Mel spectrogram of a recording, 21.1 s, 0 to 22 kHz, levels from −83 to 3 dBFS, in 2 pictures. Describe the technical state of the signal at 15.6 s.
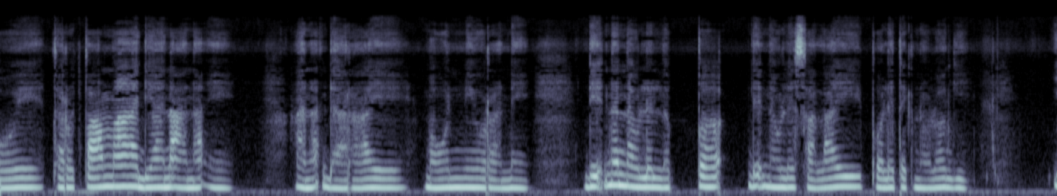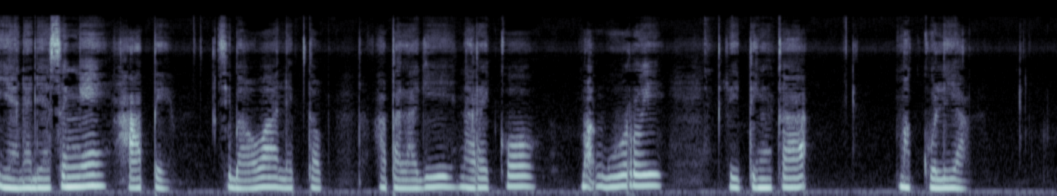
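HE-AAC compression is audible at 15.6 s, as it is across the whole clip, and the likely cause is an HE-AAC v2 encode at a low bitrate, consistent with about 24 kbps. The codec keeps only the lower spectrum and fills the treble by copying lower bands upward under a coarse envelope. The upper harmonics therefore fail to align with the real ones. Sibilants in the speech come out gritty and plainly metallic, and nothing remains above 15.5 kHz.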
